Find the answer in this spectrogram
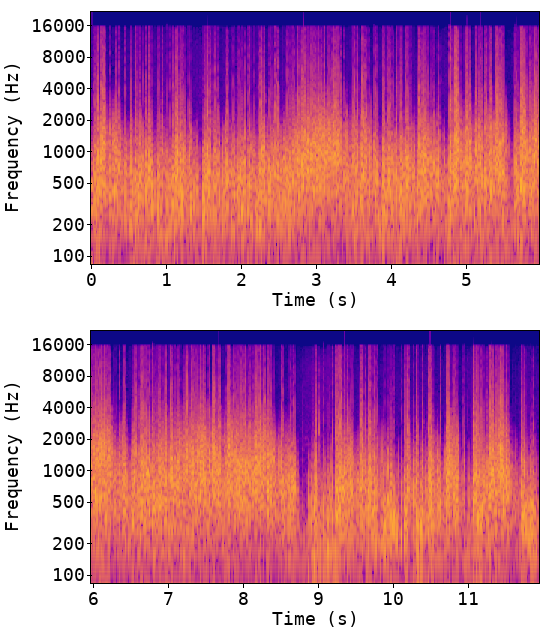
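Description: Steady broadband rumble of wind or engine noise fills the whole recording, with no animal calls standing out.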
